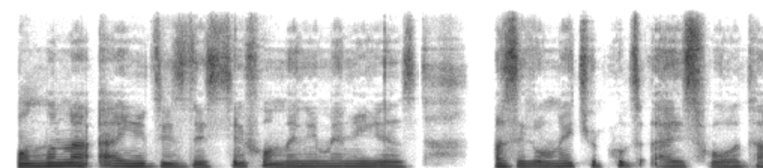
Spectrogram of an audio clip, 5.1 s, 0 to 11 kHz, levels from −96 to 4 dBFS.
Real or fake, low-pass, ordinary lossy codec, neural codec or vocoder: fake; 9.9 kHz; none; codec, 24 kHz, 1 kbps, SNAC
